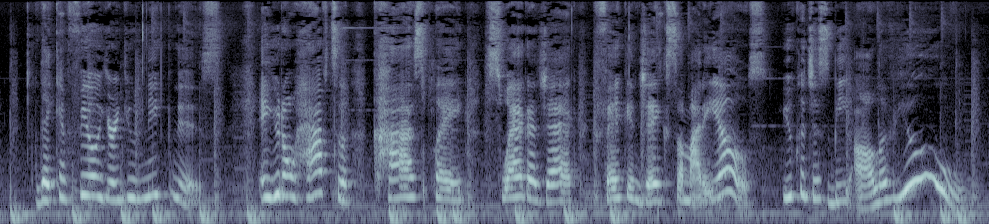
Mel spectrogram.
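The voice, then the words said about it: Country Southern Louisiana accent. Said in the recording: “my accent. As country as I am... I'm from Louisiana... I can't be anything but Southern.”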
